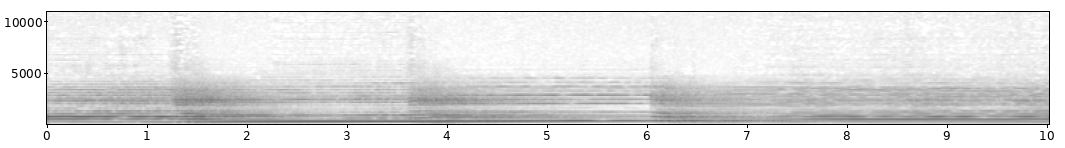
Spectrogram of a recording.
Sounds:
Effects unit

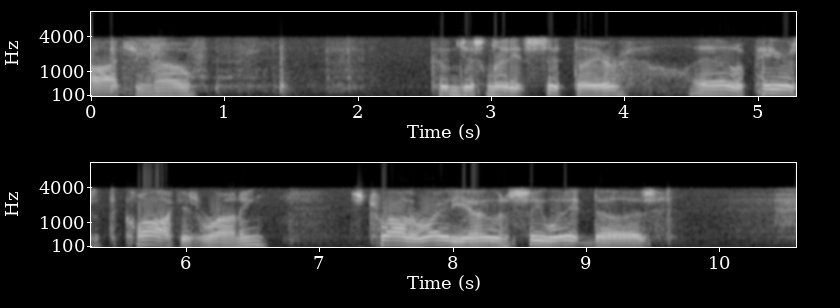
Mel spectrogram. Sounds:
Speech

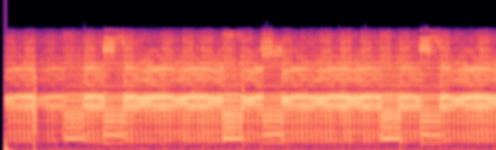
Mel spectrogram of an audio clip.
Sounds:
Music, Sampler

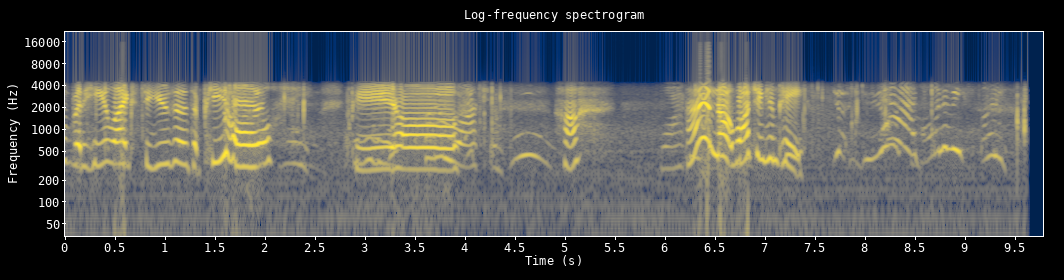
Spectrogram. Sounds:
Speech

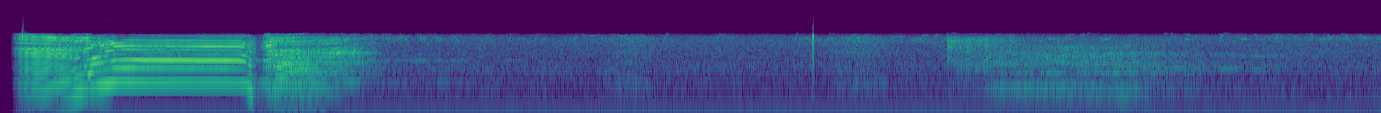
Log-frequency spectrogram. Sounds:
bull bellowing

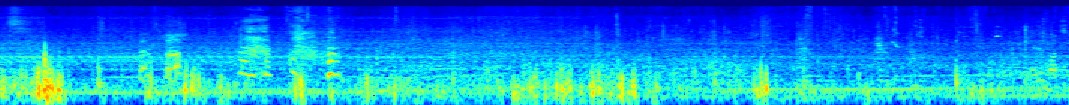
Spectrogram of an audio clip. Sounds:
Stream

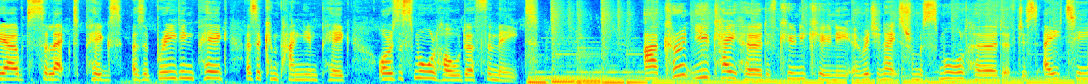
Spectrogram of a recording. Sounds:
Speech, Music

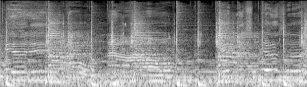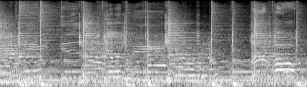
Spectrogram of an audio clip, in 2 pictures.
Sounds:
Music

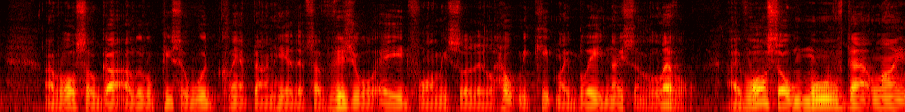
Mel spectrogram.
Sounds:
Speech

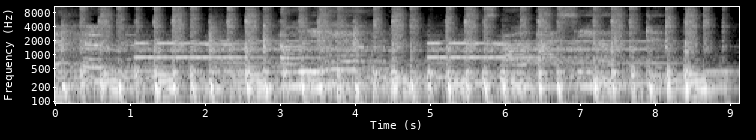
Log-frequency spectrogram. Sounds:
Music

